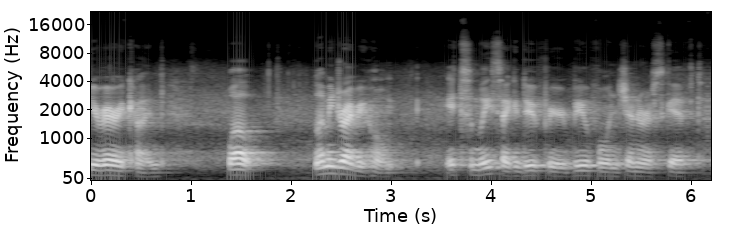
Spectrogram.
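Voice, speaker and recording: A man playing a kind, earnest young pastor in an amateur old-time radio play, speaking gently and with measured care. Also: on the low side, lightly acted. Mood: kind, grateful. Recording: echoey, muffled, noisy amateur recording.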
